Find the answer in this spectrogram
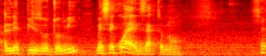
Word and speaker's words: épisiotomie: Aujourd'hui, on s'intéresse à, vous prononcez souvent bien, les Garènes, l'épisiotomie.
